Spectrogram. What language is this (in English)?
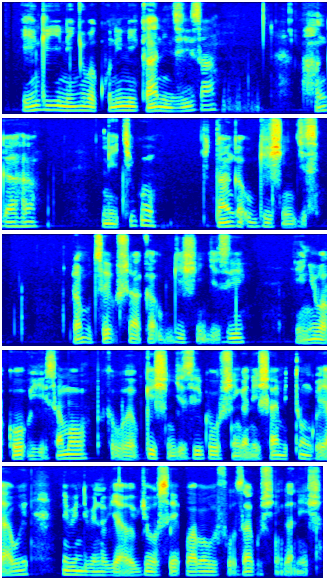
Kinyarwanda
